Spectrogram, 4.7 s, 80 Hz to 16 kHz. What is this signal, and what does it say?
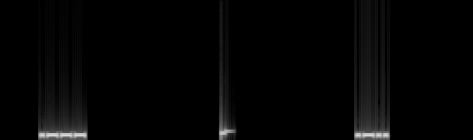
Morse code, heard as a keyed tone, about 36 wpm, 700 Hz. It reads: J L
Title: Single Letters - Phonetic Pronunciation 35wpm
